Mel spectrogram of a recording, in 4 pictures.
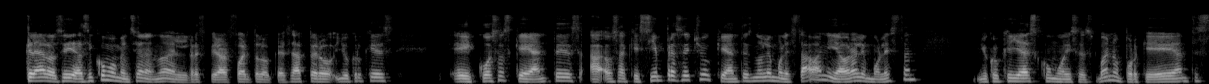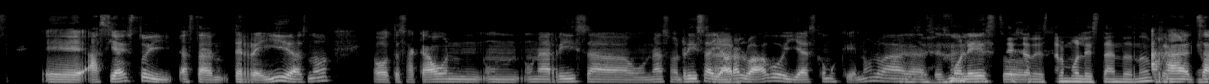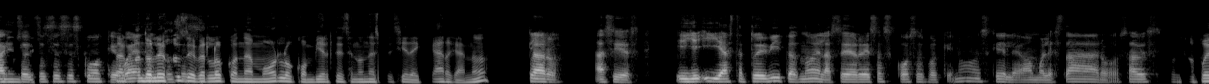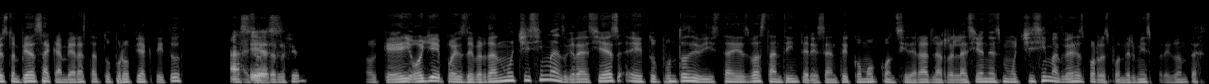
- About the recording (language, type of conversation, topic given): Spanish, podcast, ¿Cómo eliges a una pareja y cómo sabes cuándo es momento de terminar una relación?
- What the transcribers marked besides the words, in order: chuckle; tapping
